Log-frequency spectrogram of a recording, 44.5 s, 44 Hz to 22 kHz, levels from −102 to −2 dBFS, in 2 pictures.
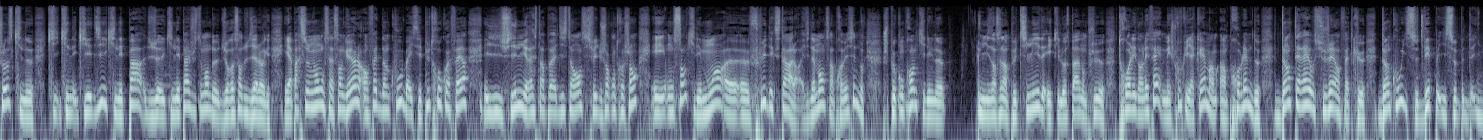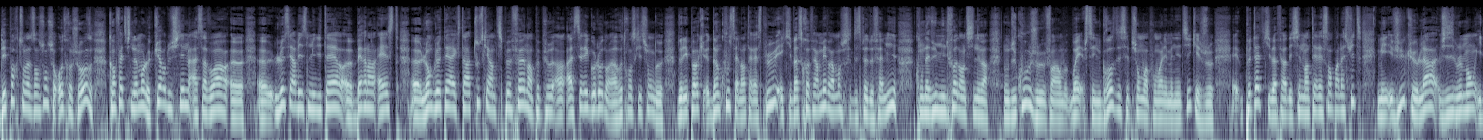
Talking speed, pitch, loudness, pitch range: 305 wpm, 155 Hz, -25 LUFS, 135-185 Hz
